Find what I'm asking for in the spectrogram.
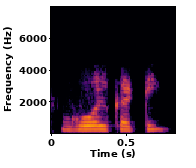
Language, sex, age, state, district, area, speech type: Hindi, female, 18-30, Bihar, Darbhanga, rural, conversation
